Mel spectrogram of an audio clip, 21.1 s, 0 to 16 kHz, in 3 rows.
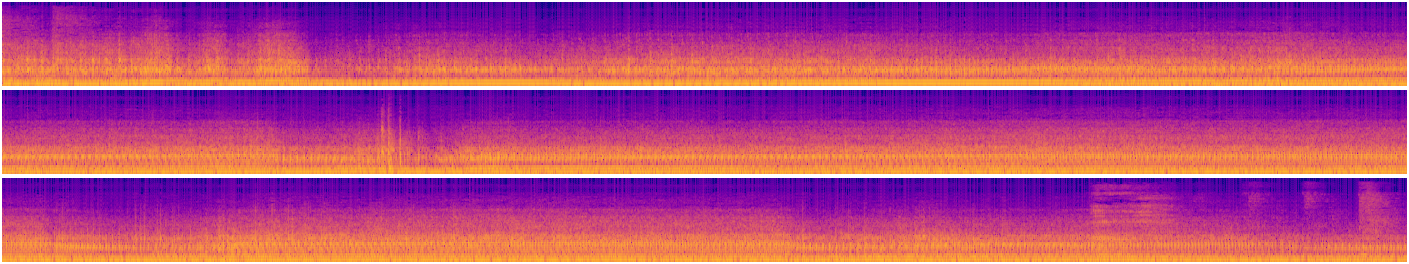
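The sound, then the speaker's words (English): A loud, deep, big V8 car engine with a 4-speed gearbox revs hard, its rumbling pitch climbing steadily, dropping sharply at each gear change around three times, then rising again. No one speaks. “So, 4-speed, big, giant V8 in this thing. Listen.”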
